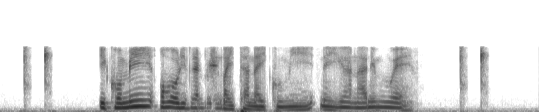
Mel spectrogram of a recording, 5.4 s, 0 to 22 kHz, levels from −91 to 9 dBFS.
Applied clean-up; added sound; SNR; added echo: neural diffusion model UNIVERSE++.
